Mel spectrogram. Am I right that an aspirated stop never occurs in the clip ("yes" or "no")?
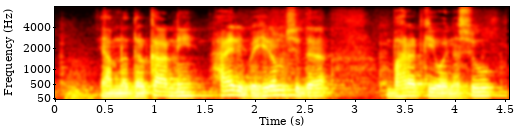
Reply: yes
